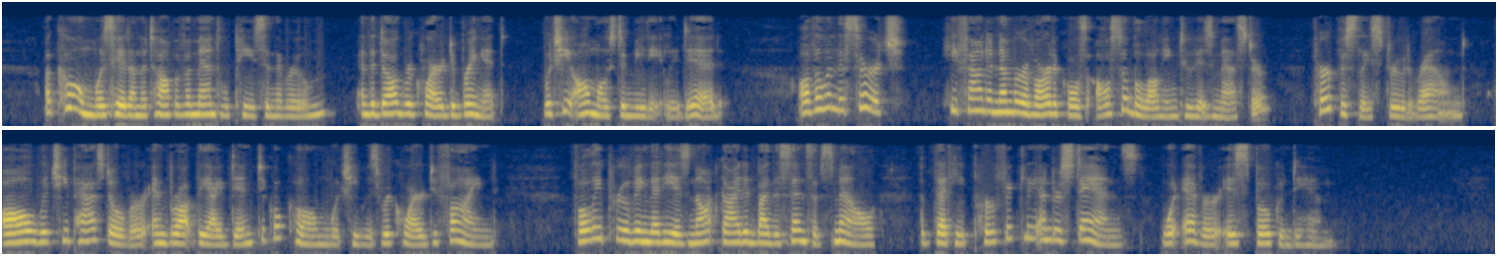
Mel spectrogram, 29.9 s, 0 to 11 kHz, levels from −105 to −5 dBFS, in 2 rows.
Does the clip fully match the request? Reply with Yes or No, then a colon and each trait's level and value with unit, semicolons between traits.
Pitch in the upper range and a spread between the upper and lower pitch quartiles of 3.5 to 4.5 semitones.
Yes: high, 215 Hz; average, 4.1 semitones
